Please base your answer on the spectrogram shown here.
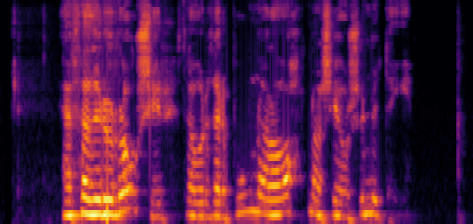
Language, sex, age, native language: Icelandic, male, 70-79, Icelandic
